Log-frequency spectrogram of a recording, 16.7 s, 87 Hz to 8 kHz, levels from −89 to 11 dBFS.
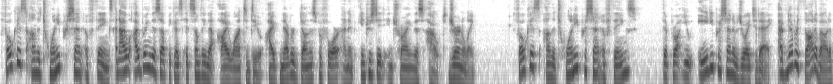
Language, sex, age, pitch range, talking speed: English, male, 30-49, 115-165 Hz, 185 wpm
